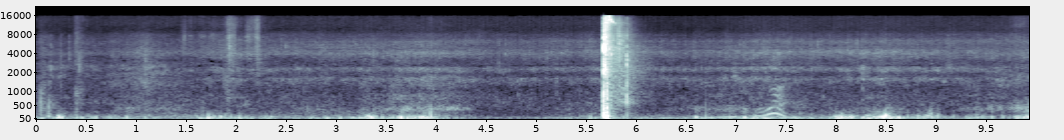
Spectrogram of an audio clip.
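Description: A single sharp crack from a Hatsan Mod 125 Sniper Vortex gas-piston air rifle fired at a target, one brief loud shot amid quiet outdoor rustling and faint handling noise.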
